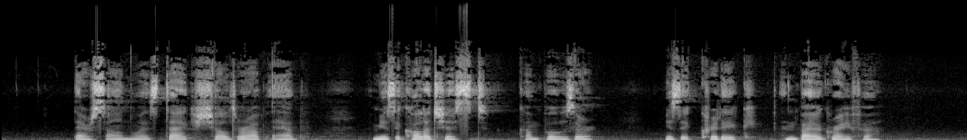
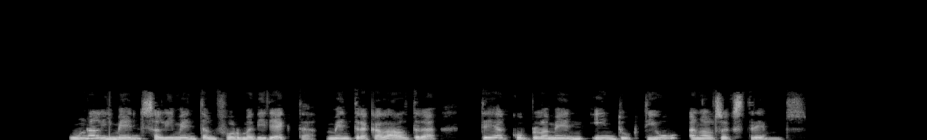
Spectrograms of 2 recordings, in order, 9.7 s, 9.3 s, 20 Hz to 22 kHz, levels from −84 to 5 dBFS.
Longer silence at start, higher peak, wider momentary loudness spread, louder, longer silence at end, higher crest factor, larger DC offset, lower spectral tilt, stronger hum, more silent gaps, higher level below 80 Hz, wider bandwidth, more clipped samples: about the same, 0.75 s vs 0.7 s; first, 0 dBFS vs -4 dBFS; first, 14 LU vs 6 LU; first, -15 LUFS vs -18 LUFS; second, 0.85 s vs 1.25 s; about the same, 18 dB vs 16 dB; neither; second, -3.5 dB/octave vs -5.5 dB/octave; neither; second, none vs 2.93-2.99 s, 3.19-3.27 s, 4.59-4.81 s, 6.41-6.45 s, 6.82-6.90 s; first, -48 dBFS vs -58 dBFS; first, 16 kHz vs 7.8 kHz; neither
